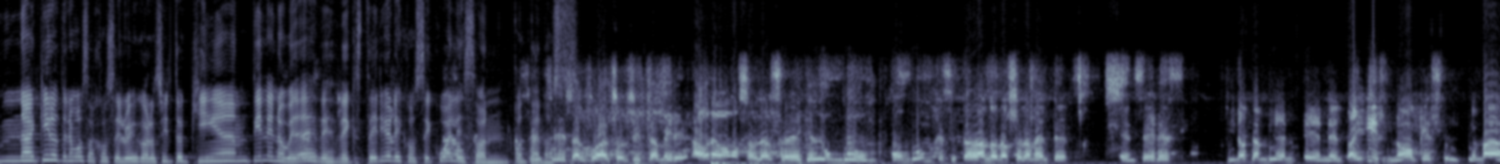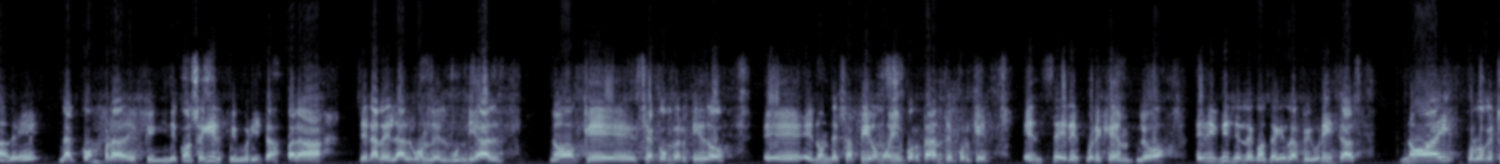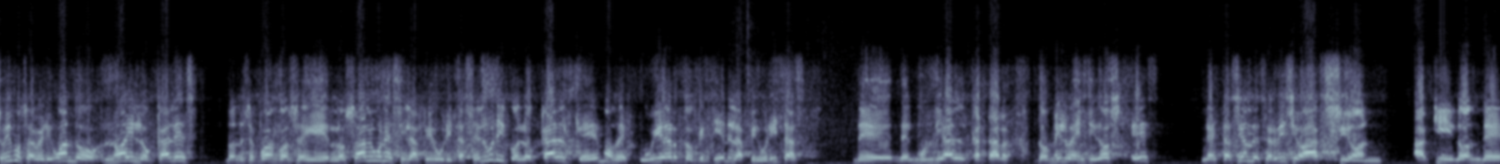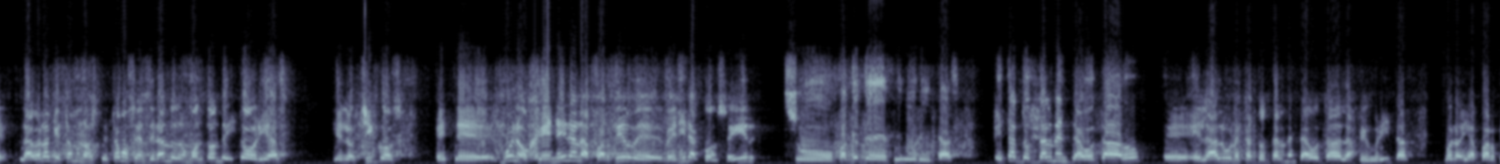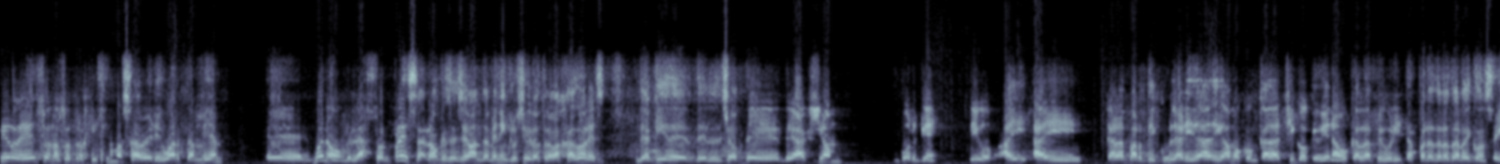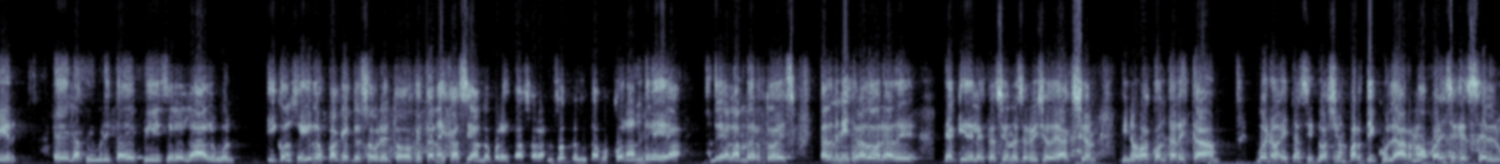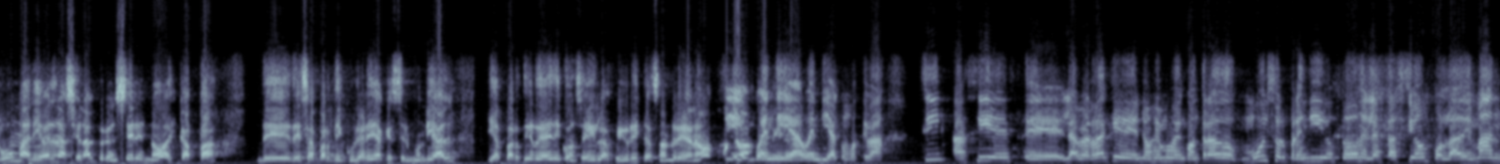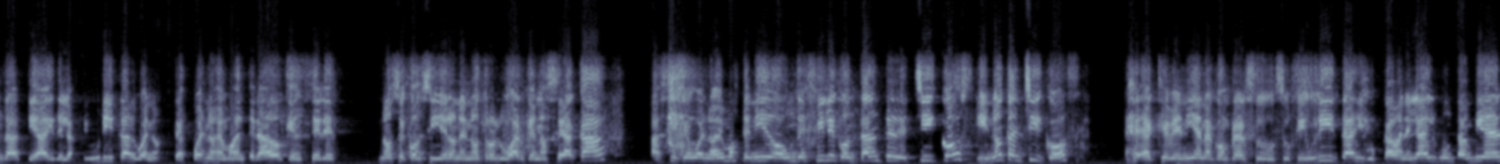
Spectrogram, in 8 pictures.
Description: Escucha el móvil en vivo que salió esta mañana desde el shop de la Estación de Servicio.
